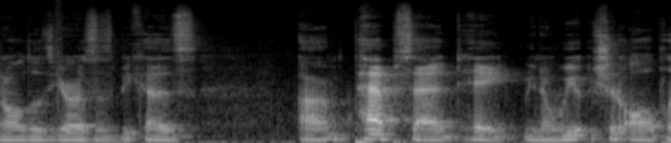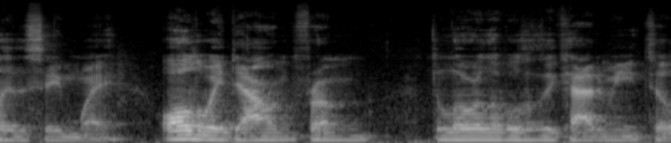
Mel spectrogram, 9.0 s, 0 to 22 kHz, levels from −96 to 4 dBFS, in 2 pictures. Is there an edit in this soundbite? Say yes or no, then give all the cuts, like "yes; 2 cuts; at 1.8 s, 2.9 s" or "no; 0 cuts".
no; 0 cuts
